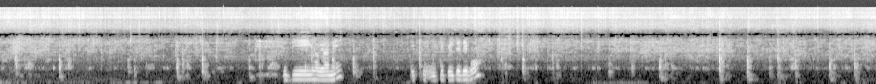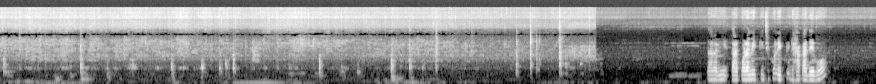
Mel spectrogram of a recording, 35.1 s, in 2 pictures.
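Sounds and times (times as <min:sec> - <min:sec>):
wooden spatula scraping a pan: 0:00.0 - 0:26.4
vegetables sizzling in oil: 0:00.0 - 0:29.5, 0:31.8 - 0:34.0.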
